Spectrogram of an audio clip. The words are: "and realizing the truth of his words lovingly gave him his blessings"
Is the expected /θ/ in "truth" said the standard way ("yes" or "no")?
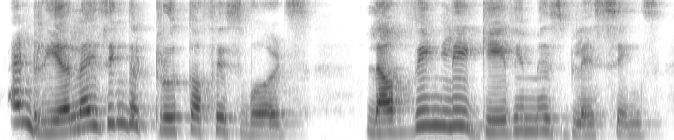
no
